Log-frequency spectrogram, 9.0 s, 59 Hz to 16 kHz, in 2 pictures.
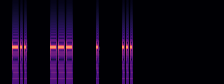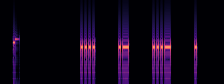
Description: Morse code, heard as a keyed tone, about 29 wpm, spaced as for 14 wpm, 700 Hz. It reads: DOES HAVE
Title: 4x Character Spacing - Top 300 Words - 30wpm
